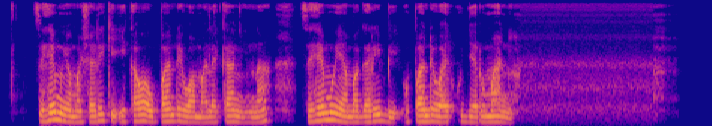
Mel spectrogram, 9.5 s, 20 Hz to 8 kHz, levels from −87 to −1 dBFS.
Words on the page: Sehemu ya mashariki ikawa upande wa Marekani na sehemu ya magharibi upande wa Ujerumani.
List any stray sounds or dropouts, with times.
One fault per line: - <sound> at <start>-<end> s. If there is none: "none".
none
